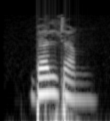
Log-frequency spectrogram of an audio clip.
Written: beldam

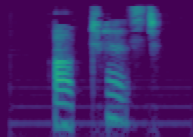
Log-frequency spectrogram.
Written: obtest

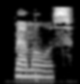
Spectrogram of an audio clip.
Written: mammose

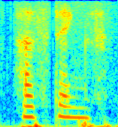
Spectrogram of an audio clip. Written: hustings

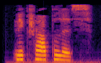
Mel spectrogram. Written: necropolis

